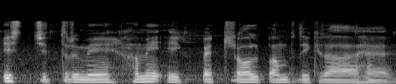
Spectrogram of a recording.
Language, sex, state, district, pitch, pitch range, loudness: Hindi, male, Bihar, Patna, 115 Hz, 105-115 Hz, -18 LUFS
